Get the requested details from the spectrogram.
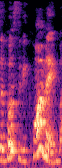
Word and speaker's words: Kwame: First of all, I say his name is Kwame because I feel like that's how it's supposed to be said. – He says Kwame. – Oh, Kwame. Okay.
